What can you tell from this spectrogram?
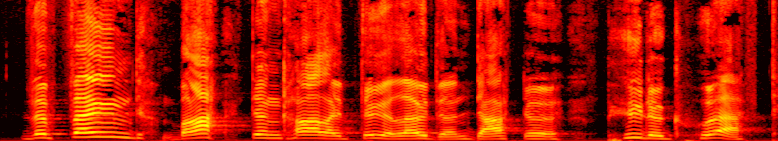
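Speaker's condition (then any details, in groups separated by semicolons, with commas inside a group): Cerebral palsy; speech affected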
